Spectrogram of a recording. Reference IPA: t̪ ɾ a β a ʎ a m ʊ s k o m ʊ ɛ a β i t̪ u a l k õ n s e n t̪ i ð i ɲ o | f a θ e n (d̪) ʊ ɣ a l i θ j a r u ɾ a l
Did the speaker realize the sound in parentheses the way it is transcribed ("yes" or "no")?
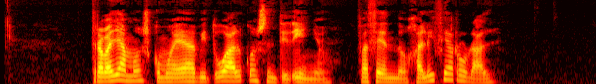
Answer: yes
